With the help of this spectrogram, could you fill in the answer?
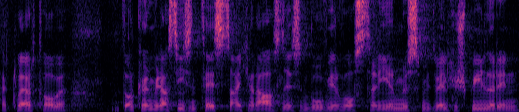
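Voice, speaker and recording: A man speaks with a monotone, flat intonation. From Switzerland, Zurich Unterland. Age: 20s. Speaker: CrossFit athlete and athletic coach. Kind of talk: interview.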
